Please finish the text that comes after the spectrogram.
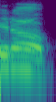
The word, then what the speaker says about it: اعراب: اور دوسرا ہوتا ہے اعراب۔ تو یہ درست تلفظ ہے اعراب، الف کے نیچے زیر لگا ہے اعراب۔ یہ عرب سے بنا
